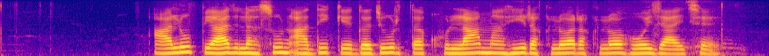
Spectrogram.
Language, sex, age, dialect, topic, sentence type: Maithili, female, 25-30, Angika, agriculture, statement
